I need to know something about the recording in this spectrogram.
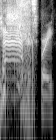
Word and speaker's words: Shaftesbury: it looks like it just about covers Sherborne, Shaftesbury, Gillingham, Blandford you Forum, mispronounced that, sir. Swanage, it's Shaftesbury.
